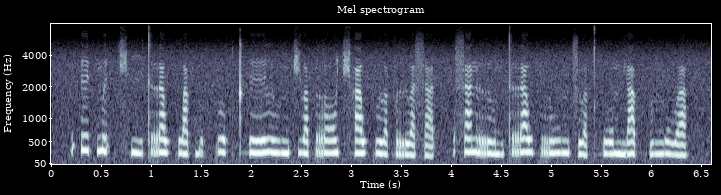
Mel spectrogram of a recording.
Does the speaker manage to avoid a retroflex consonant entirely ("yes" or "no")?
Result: yes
